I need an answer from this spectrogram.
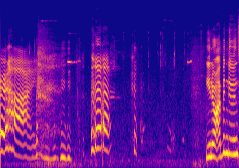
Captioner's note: laughing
